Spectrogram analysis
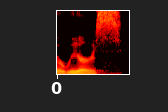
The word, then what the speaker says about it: arrears: Although WHO lawyers suggest the US is obliged to pay the arrears. The arrears. So here we have rear. So the pronunciation, we have ear, rear, and just ignore this other R, basically, arrear, rear.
